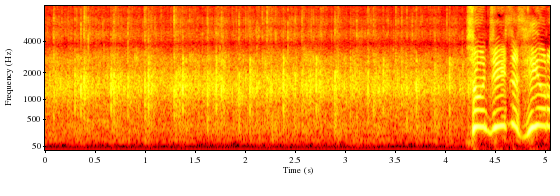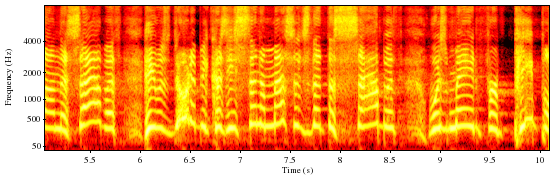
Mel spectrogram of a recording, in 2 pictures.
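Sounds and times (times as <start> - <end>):
audience applause: 0.0 - 4.5
speech: 4.2 - 10.0.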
